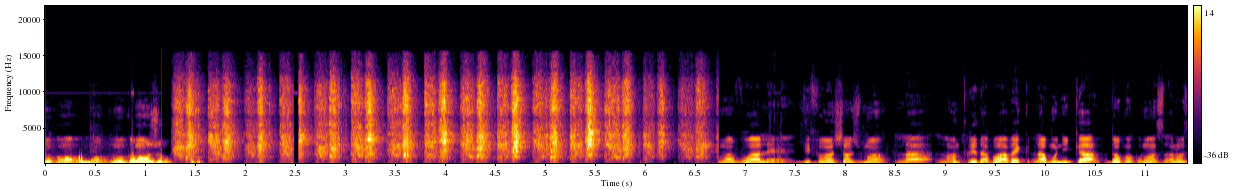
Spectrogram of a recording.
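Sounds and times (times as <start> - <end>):
speech: 0.0 - 1.6, 6.8 - 11.4
iron rod scraped along saw teeth: 1.3 - 6.8.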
